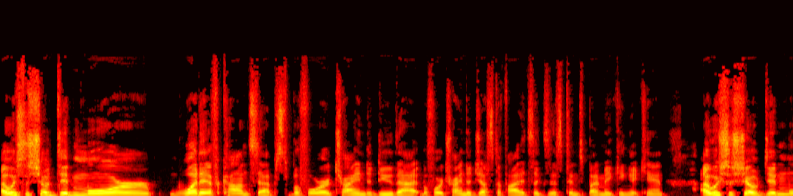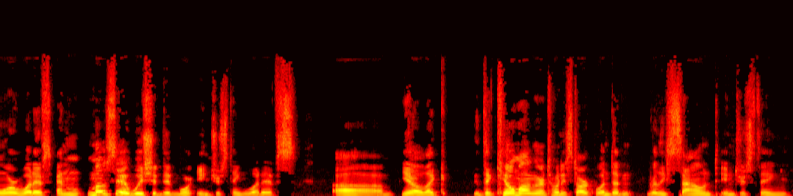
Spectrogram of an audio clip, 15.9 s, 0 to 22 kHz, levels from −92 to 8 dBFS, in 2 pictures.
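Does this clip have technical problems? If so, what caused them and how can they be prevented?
Yes. Between "existence by making it" and "I wish the show", at 6.60 to 6.64 s, a 44 ms garbled disturbance breaks the speech. This is likely a broken MP3 bit reservoir: frames were removed, so the frames after the cut decoded using another frame's bytes. On a spectrogram or waveform it appears as a short discontinuity where the speech pattern is abruptly disrupted. To prevent it, edit the uncompressed source or use frame-aware MP3 tools that preserve the bit reservoir.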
